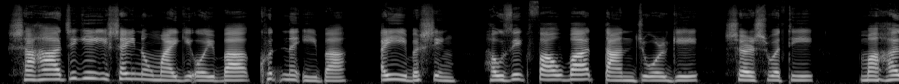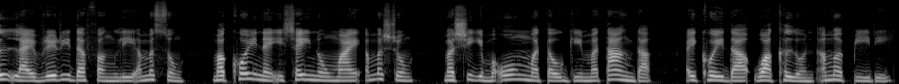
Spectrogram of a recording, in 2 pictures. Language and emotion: Manipuri, neutral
